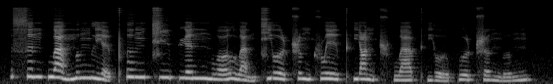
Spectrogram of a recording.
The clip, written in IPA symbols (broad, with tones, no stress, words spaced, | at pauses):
sə˥npwä˥˩ n̪ʊ˥ŋ ljɛ̰˨˩pʰɤ˥ŋ t͡ɕi˥pɥɛ˥n n̪wɔ˧˥lwa̰˨˩n t͡ɕjo˥˧ʊ̯ʈ͡ʂʊ˥˧ŋʈ͡ʂwe˥˧ɪ̯ pʰjɑ˥˩ŋʈ͡ʂʰwä˧˥ pʰjo̰˨˩ʊ̯pu˥˧ʈ͡ʂɤ˥˩ŋ ʊ˧˥ŋ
